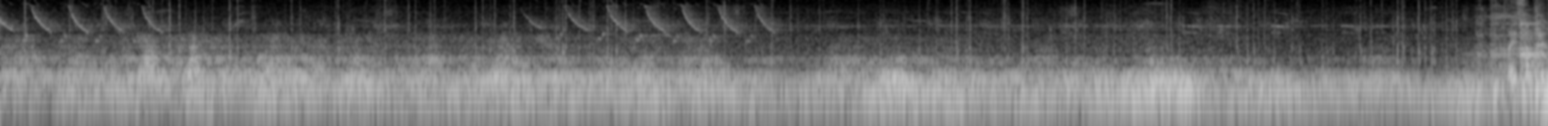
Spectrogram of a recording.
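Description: A bird calling in runs of quick, high, falling whistles, one run at the start and another about seven to ten seconds in, over a steady low background rumble.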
